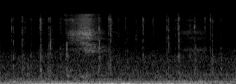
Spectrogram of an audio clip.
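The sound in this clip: Rapid, soft keystrokes on a computer keyboard as a web search is typed, a steady run of light clicks over a low background hum.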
